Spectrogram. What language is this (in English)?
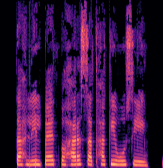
Pashto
